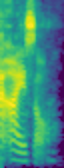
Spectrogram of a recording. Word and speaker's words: Eisel: Eisel. Think about eyes.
